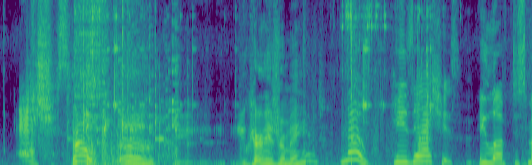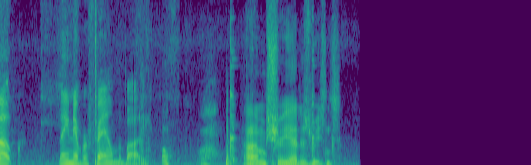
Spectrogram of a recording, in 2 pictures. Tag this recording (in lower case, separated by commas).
speech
